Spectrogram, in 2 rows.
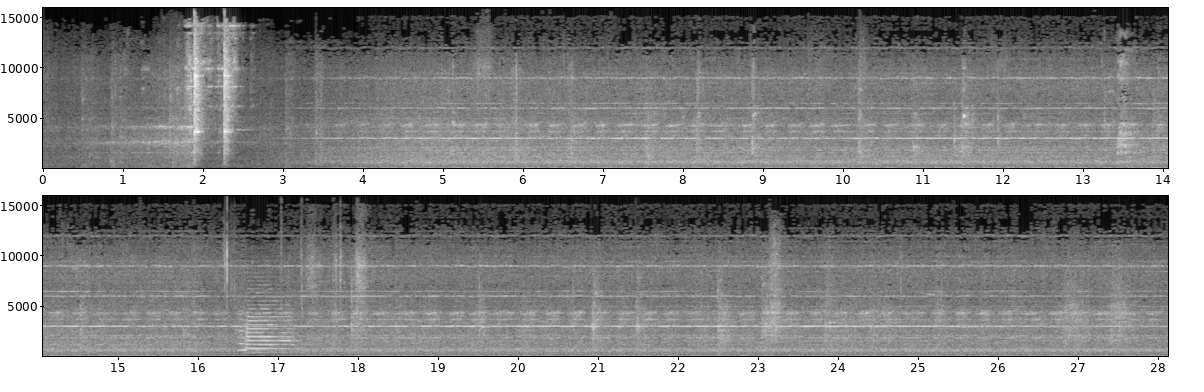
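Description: A passing railway coach's wheels knock over rail joints in the first couple of seconds, then a diesel locomotive runs steadily close by with a deep, even rumble. A short horn toot sounds once, about 17 seconds in.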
